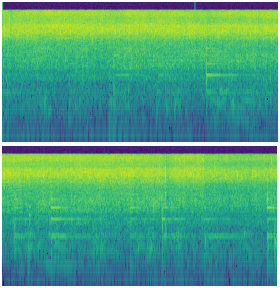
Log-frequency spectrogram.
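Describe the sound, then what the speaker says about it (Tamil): Okra for vendakkai puli kulambu sautéing in oil, giving a constant loud crackling sizzle with occasional soft utensil clinks and scrapes, and no voices. "வெண்டைக்காய் வதக்கிறதுக்கு கொஞ்சம் எண்ணெய் சேர்த்துக்கலாம்"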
